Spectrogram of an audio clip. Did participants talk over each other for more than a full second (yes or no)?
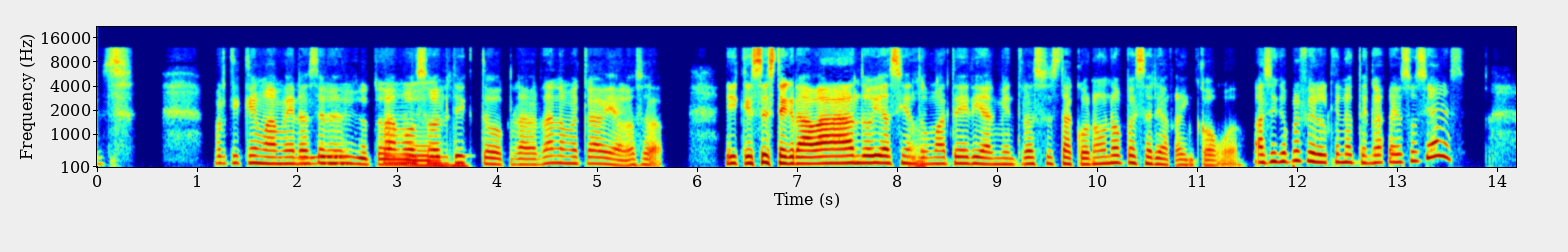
yes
